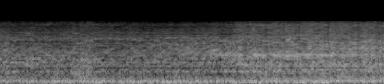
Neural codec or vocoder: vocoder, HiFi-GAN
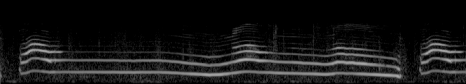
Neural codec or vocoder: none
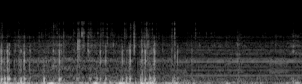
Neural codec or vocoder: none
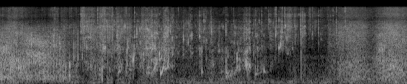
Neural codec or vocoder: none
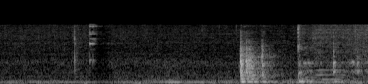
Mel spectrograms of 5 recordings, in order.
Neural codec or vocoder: none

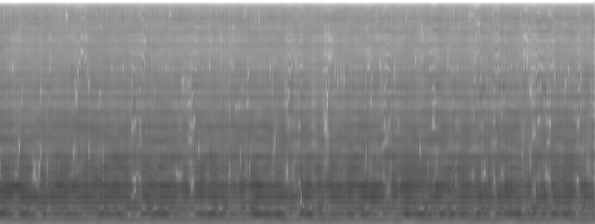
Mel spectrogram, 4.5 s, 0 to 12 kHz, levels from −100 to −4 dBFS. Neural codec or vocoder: vocoder, BigVGAN v2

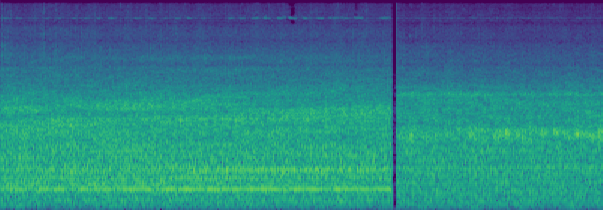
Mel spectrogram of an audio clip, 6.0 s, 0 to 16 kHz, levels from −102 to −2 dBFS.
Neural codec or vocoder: vocoder, Vocos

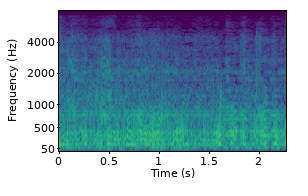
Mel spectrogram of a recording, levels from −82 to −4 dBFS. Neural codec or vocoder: vocoder, HiFi-GAN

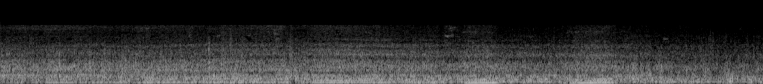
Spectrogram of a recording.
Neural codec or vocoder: none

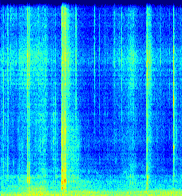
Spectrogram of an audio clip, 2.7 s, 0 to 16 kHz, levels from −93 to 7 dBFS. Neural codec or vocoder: autoencoder, DAC-VAE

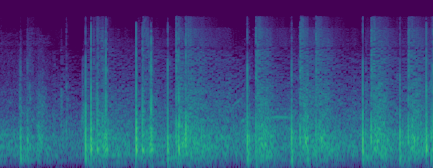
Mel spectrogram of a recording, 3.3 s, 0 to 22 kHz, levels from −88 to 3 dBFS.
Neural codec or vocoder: vocoder, BigVGAN v2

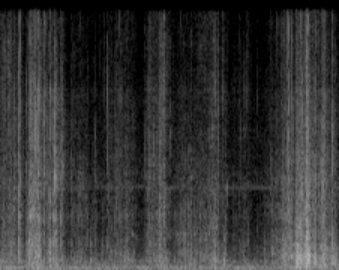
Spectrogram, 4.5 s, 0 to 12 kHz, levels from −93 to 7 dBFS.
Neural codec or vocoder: none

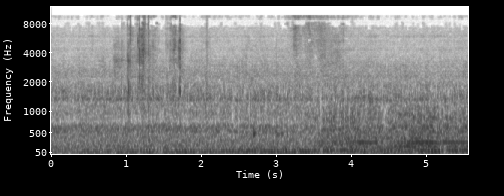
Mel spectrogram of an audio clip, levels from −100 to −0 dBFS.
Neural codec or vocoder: vocoder, BigVGAN v2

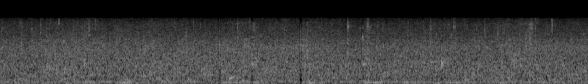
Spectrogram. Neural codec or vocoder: none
